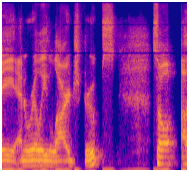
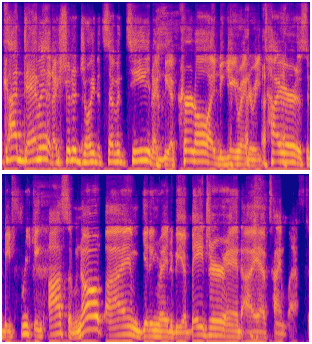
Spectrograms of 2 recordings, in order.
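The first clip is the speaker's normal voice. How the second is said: exasperated inner rant; 5 semitones higher than usual. Retold or imitated. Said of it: "I'm like".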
